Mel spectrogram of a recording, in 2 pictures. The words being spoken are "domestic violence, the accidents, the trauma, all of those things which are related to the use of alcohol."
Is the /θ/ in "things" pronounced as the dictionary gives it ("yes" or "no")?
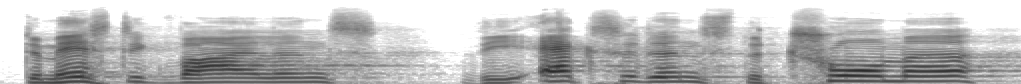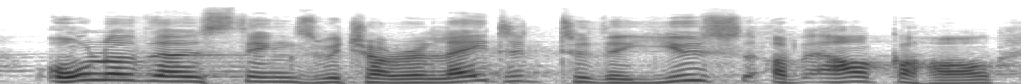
yes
